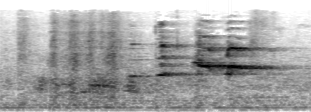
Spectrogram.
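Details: Alba, a baby capuchin monkey, screams after being hurt when her mother slaps her on the ground: softer noisy cries, then high, thin, tonal screams that rise and hold briefly in the second half, in a quiet room.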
